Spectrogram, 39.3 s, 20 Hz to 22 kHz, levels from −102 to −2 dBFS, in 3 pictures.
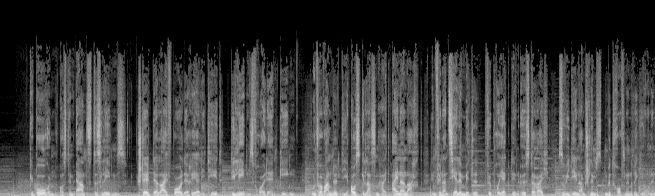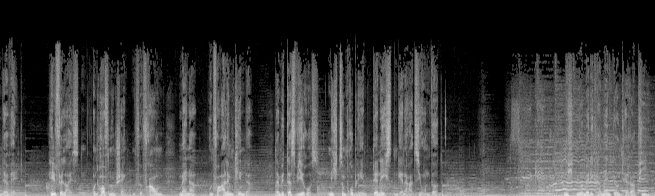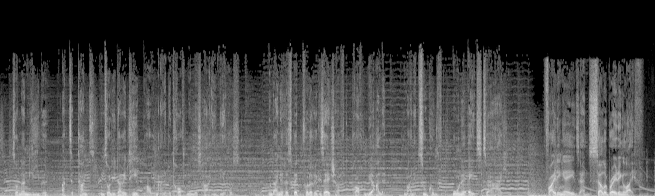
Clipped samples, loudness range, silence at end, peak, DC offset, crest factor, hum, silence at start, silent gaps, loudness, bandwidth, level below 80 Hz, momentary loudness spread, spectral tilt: under 0.1%; 3 LU; 0 s; -6 dBFS; under 0.1%; 16 dB; none; 0 s; none; -22 LUFS; 17.5 kHz; -36 dBFS; 10 LU; -5 dB/octave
